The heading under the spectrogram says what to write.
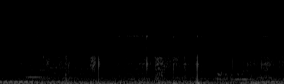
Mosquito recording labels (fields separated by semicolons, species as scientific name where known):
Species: mosquito; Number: one; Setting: cup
